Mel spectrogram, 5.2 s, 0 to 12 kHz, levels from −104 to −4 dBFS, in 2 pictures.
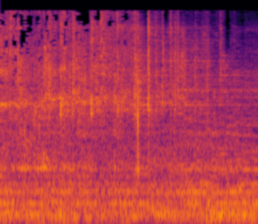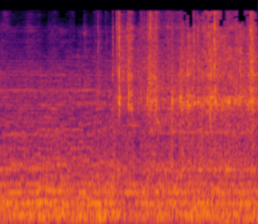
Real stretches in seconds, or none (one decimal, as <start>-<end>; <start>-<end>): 0.0-1.3; 4.4-5.2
